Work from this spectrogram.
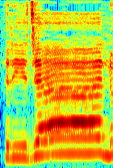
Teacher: را کے نیچے زیر ہے، لہٰذا اس را کو بھی باریک پڑھیں گے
